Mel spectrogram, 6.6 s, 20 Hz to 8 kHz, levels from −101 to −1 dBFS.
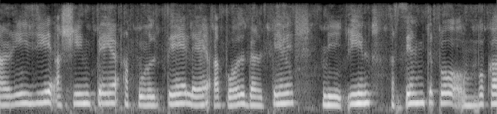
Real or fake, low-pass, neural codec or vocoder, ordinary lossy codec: fake; 7.2 kHz; codec, 24 kHz, 1.5 kbps, HILCodec; none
